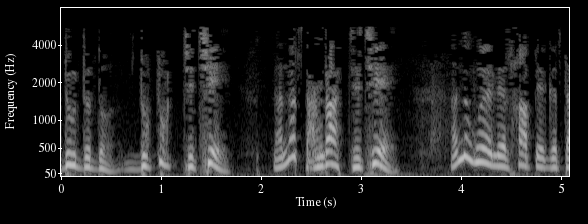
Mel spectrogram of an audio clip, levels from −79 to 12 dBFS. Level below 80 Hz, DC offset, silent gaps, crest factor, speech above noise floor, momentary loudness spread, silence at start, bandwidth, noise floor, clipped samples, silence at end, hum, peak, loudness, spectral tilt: -44 dBFS; under 0.1%; none; 16 dB; 28 dB; 8 LU; 0 s; 5.8 kHz; -47 dBFS; under 0.1%; 0 s; none; -6 dBFS; -21 LUFS; -12 dB/octave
